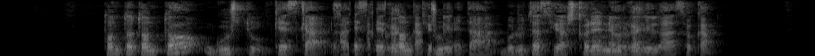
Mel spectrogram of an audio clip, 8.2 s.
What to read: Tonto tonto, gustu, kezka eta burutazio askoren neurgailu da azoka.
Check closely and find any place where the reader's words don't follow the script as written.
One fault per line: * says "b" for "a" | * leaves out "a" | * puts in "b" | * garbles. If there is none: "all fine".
* garbles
